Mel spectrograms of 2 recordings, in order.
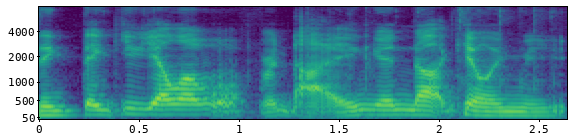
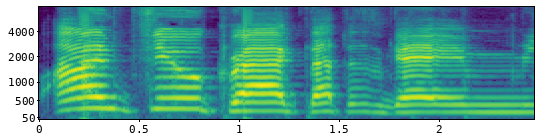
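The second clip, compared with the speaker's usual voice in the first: slow, higher and louder bragging; loud boast; 11 semitones higher, 12 dB louder, much slower than usual. Real, not acted. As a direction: stretch it out like a triumphant brag. Boasting after a good play.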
